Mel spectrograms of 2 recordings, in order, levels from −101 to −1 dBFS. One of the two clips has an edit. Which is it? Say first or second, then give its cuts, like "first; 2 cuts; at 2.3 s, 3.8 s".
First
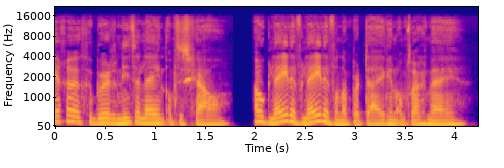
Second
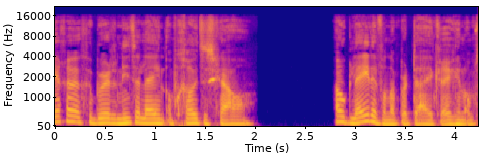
first; 4 cuts; at 1.2 s, 1.9 s, 2.5 s, 3.3 s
